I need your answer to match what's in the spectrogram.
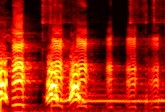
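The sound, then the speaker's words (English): A dog barks in a quick run of loud, sharp yaps, then lets out a few softer barks over a faint steady hum. “You should have seen the look on your face when he started barking.”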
